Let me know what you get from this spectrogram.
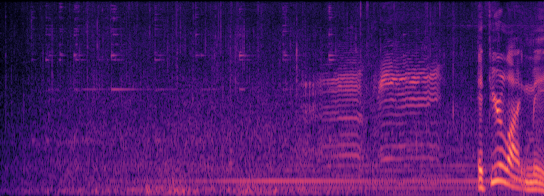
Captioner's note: gently chiming bells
